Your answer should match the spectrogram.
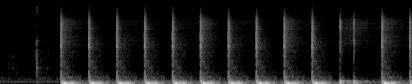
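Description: Looped playback of a multitracked live rock drum kit recording, kick and snare prominent, starting about half a second in with fast, even hits about three a second. The layered sample kick is playing out of phase with the original kick, which the producer says "sucks the guts out" of it.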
